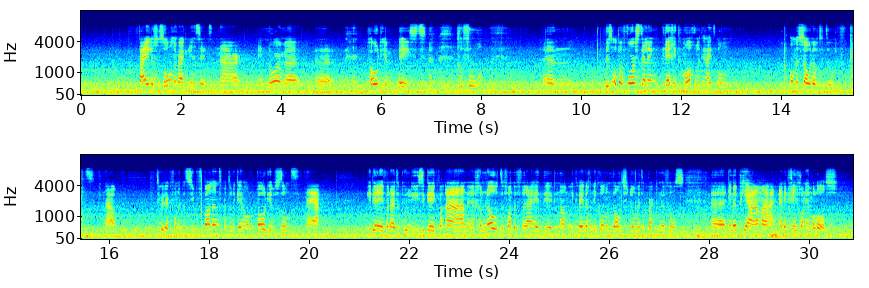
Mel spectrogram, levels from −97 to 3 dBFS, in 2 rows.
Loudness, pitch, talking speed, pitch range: -26 LUFS, 165 Hz, 160 wpm, 150-185 Hz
